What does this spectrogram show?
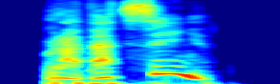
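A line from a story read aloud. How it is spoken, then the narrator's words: Whisper. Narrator (Russian): шепнула Лизетта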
